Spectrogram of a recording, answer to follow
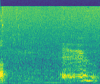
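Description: A man's short, quiet hummed hesitation sound, like a drawn-out 'mmm', starting a little past a second in after a moment of room tone.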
